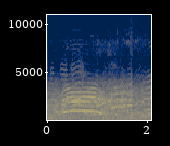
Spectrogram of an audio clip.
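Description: Chatter of a crowd of people in the background, with one high-pitched voice calling out, rising and then falling, from about a third of a second to a second in.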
